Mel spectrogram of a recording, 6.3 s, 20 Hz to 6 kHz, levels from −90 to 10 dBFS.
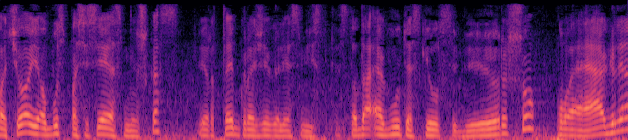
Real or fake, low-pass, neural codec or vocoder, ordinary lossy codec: fake; 5.4 kHz; codec, 16 kHz, 16 kbps, FunCodec, trained on LibriTTS, 50 frames a second; MP3, 32 kbps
